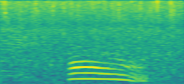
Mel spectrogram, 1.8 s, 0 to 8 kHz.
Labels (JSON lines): {"label": "biophony, grouper", "recorder": "SoundTrap 300"}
